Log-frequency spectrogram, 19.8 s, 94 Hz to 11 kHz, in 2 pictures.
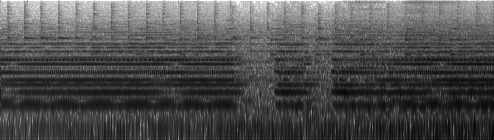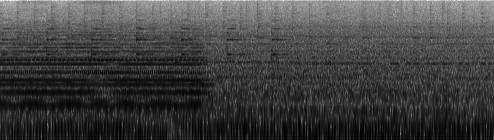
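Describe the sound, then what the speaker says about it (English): A train in the Train Sim World 3 game rolls through a road crossing, its horn sounding steadily and loudly over the rumble and clatter of the cars as it passes close by. "There's a train coming."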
